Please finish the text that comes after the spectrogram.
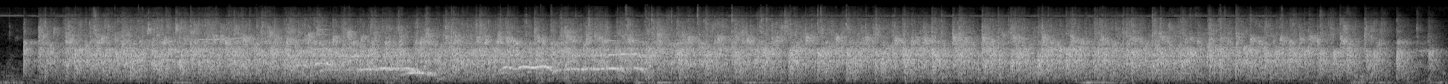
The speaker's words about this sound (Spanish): Por eso este primer aplauso va a … por acercar la luna a su espacio.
